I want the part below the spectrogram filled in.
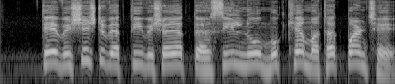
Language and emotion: Gujarati, neutral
